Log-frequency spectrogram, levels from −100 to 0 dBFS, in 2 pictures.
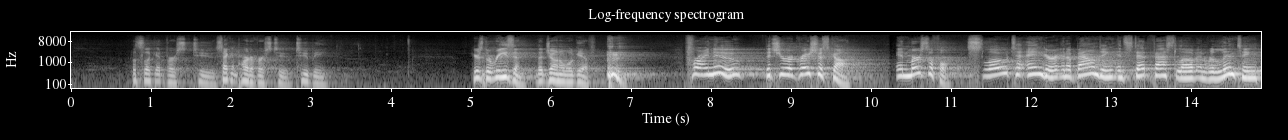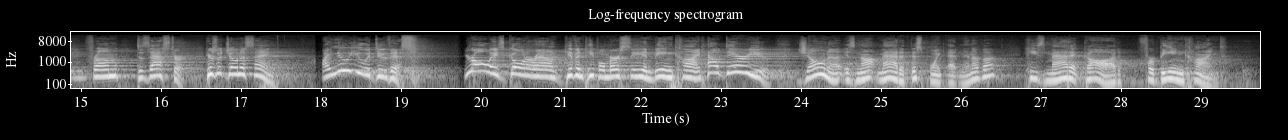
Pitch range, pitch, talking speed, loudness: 160-270 Hz, 220 Hz, 160 wpm, -15 LUFS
